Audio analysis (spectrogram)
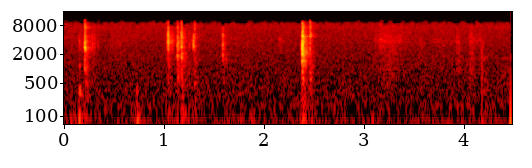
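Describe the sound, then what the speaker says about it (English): Arrow keys on a computer keyboard are pressed a few times in quiet, separate clicks while moving through an Excel 2010 spreadsheet, with one sharper tap near the end. "Using my arrow keys, I can move to the right."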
